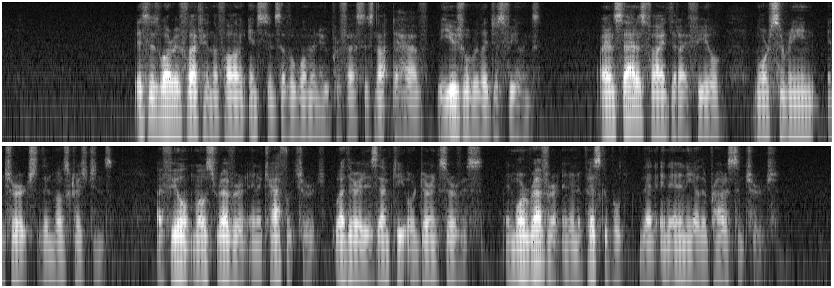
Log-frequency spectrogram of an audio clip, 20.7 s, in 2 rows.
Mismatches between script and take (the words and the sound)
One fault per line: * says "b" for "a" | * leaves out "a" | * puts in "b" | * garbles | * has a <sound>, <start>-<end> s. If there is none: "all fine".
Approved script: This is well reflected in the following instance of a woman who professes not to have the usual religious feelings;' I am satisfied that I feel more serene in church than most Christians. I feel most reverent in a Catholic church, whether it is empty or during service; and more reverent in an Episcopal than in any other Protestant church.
all fine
